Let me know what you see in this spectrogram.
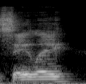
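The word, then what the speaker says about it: Seele: There's that, the children weird translation, like the fact that everyone's got a different way of saying Nerve and Sele. That's how you say them.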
